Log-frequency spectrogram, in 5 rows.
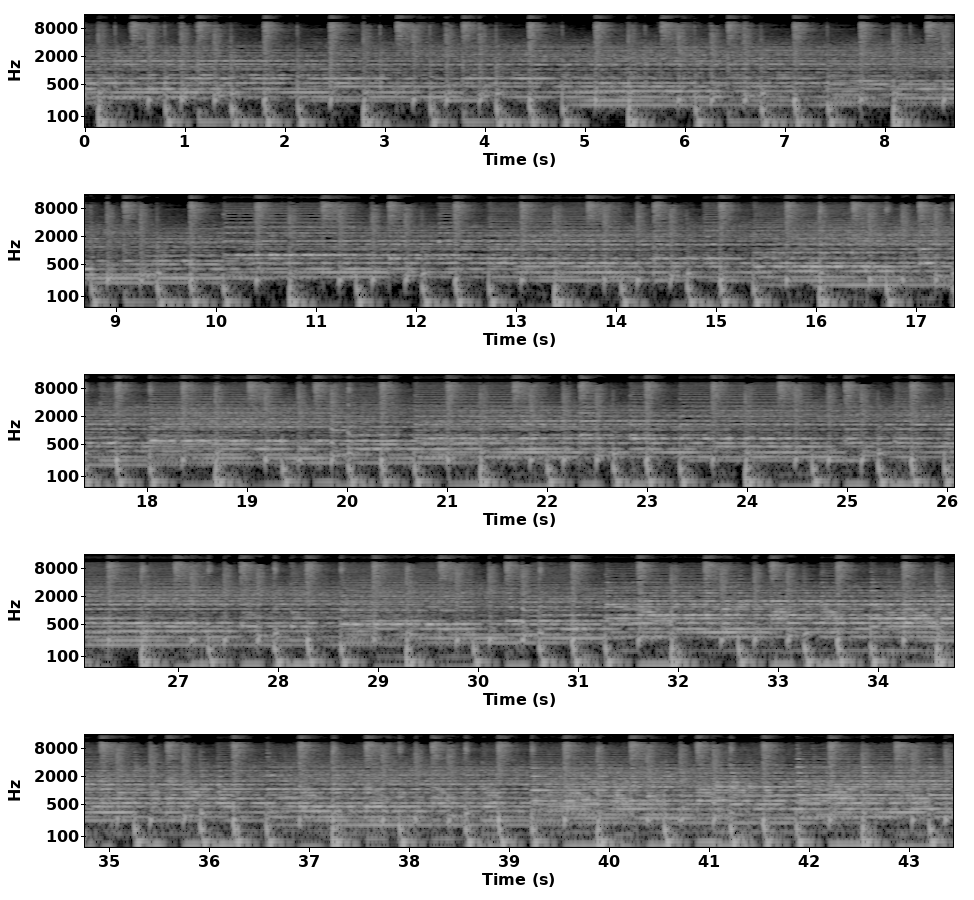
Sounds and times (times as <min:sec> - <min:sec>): Music: 0:00.0 - 0:43.4.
